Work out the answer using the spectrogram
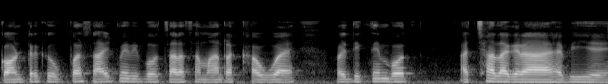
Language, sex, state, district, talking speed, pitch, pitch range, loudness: Hindi, male, Bihar, West Champaran, 215 wpm, 115 Hz, 110-130 Hz, -19 LUFS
